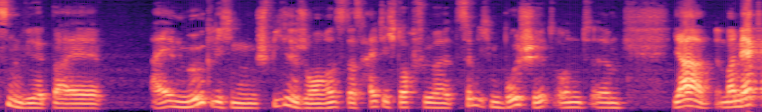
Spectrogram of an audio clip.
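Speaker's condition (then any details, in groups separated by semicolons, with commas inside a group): No condition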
